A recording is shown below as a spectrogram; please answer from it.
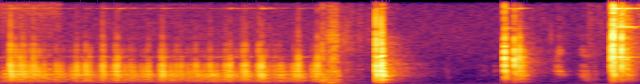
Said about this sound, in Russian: Мы с Квитным бросили орел-решка.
